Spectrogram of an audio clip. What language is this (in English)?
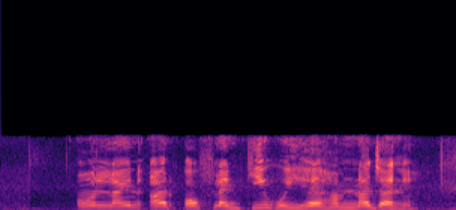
Magahi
